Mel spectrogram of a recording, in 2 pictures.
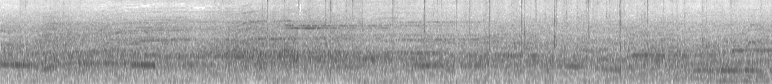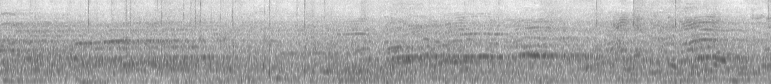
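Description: Young women shout to each other on the court.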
